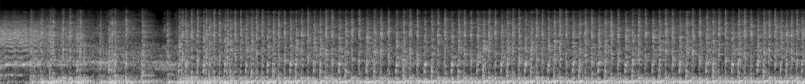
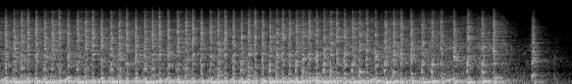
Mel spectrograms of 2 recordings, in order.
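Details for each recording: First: Restored 1979 Ford F100 with a brand new engine on first fire: a brief stumble, then the V8 catches and runs with a strong, even low rumble, sounding healthy. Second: Restored 1979 Ford F100 with a brand new engine on first fire: rapid, choppy firing about three beats a second for five seconds, then the engine fades out and dies, stalling possibly because it had no gas in it.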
